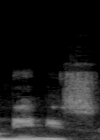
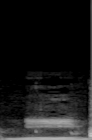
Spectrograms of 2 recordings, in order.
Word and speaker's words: meme: I used to go memes, and she'd be like, they're memes.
